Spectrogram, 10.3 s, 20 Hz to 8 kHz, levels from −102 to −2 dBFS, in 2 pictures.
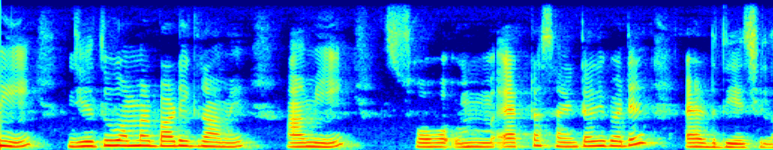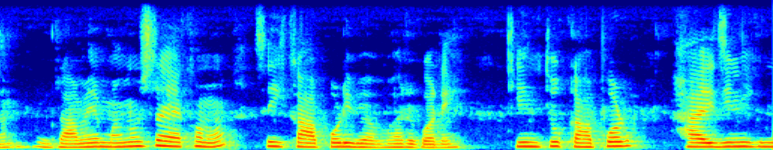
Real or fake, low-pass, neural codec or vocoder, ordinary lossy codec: real; none; none; none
